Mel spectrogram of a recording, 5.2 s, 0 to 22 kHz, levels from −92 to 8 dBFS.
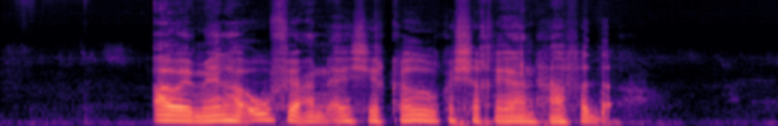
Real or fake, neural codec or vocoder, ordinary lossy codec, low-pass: fake; vocoder, 44.1 kHz, 128 mel bands, Pupu-Vocoder; none; none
